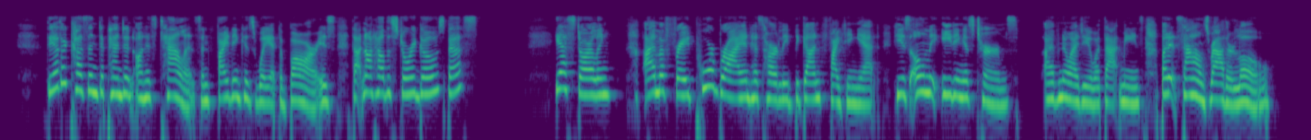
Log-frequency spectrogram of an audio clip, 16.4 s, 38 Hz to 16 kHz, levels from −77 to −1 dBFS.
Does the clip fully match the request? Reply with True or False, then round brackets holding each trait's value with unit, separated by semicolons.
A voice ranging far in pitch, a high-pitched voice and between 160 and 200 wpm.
True (5.9 semitones; 240 Hz; 190 wpm)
